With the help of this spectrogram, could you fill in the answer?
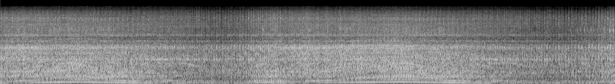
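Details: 1997 Toyota SW4 3.0 1KZ-T turbo diesel after full overhaul and engine rebuild: revs rise and fall smoothly with even firing, clean throttle response and no knocks or rattles; normal running.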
